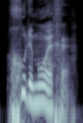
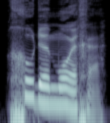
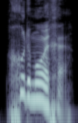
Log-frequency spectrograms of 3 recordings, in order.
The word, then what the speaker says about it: Goedemorgen: This is the way we say Goedemorgen. Goedemorgen. You can put the emphasis on the first or third syllable. So, Goedemorgen or Goedemorgen. Goedemorgen.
